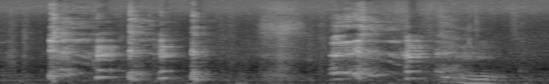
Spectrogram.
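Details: Person coughing in a small room: a run of several short, loose coughs and throat-clearing with breaths between them.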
